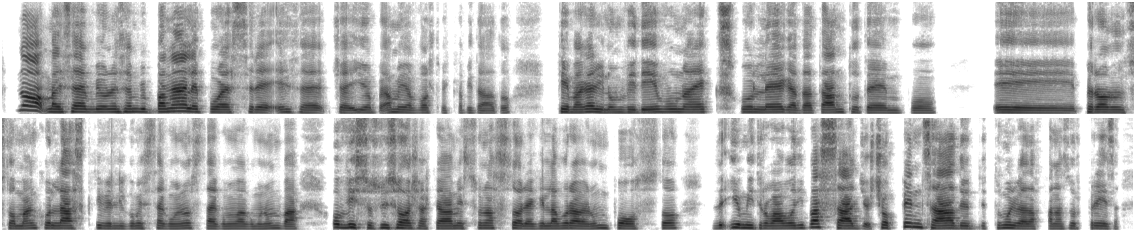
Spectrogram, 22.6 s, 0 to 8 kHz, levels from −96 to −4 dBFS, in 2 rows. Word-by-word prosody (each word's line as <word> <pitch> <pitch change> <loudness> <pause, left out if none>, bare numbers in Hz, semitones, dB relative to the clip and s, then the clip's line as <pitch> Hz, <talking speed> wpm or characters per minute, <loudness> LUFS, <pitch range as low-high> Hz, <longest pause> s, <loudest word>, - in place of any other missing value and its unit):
No, 305 -2 +7
ma 190 0 +3
esempio 190 -1 +2
un 190 - +1
esempio 200 0 0
banale 205 0 +5
può 185 -2 0
essere 175 -1 -1
ese 170 -3 -4
cioè, 160 -3 -3
io 165 +2 -3
a 160 - -2
me 175 0 -2
a 160 - -3
volte 160 +1 -7
m'è 145 - -19
capitato 150 0 -9 0.4
che 195 -2 +2
magari 185 +2 +3
non 175 0 -4
vedevo 175 +2 -1
una 180 -1 +1
ex 180 0 -5
collega 180 -2 +1
da 160 0 -1
tanto 170 +1 0
tempo, 150 -2 -4 0.5
ehm, 155 -4 -1
però 180 -1 +3
non 175 -1 -3
sto 170 0 -5
manco 175 +3 -2
là 175 -1 +5
a - - +1
scrivergli 165 -2 -7
come 165 +1 -5
stai, 170 +1 -5
come 155 0 -4
non 175 +1 -3
stai, 165 -2 -2
come 155 +1 -6
va, 155 -1 -1
come 150 0 -8
non 165 +2 -5
va. 150 -2 +2 0.3
Ho 225 - +3
visto 210 -2 +1
sui 200 +3 -1
social 175 -5 +1
che 165 - -6
aveva 165 0 +5
messo 170 +2 -6
una 180 0 0
storia 170 -3 -1
che 165 +2 -5
lavorava 165 0 +2
in - - -4
un 180 +2 -5
posto, 175 +2 -2 0.3
v 180 +3 -2
io 215 0 +3
mi 195 -1 +2
trovavo 170 0 +2
di 190 +2 -3
passaggio, 180 -9 +4
ci - - -6
ho 185 0 -2
pensato 185 -10 +4
e - - 0
ho 160 - -9
detto 165 +3 -13
mò 200 - +1
gli - - +1
vado 160 -2 +1
a 155 - -12
fa' 160 - -7
una 155 0 -4
sorpresa. 165 -1 -6
175 Hz, 205 wpm, -23 LUFS, 160-185 Hz, 0.5 s, No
